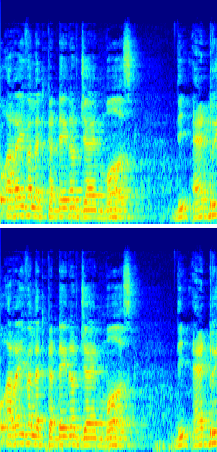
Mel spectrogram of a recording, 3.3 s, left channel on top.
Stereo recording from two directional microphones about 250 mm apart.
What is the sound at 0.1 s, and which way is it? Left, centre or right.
A man's voice, centre.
